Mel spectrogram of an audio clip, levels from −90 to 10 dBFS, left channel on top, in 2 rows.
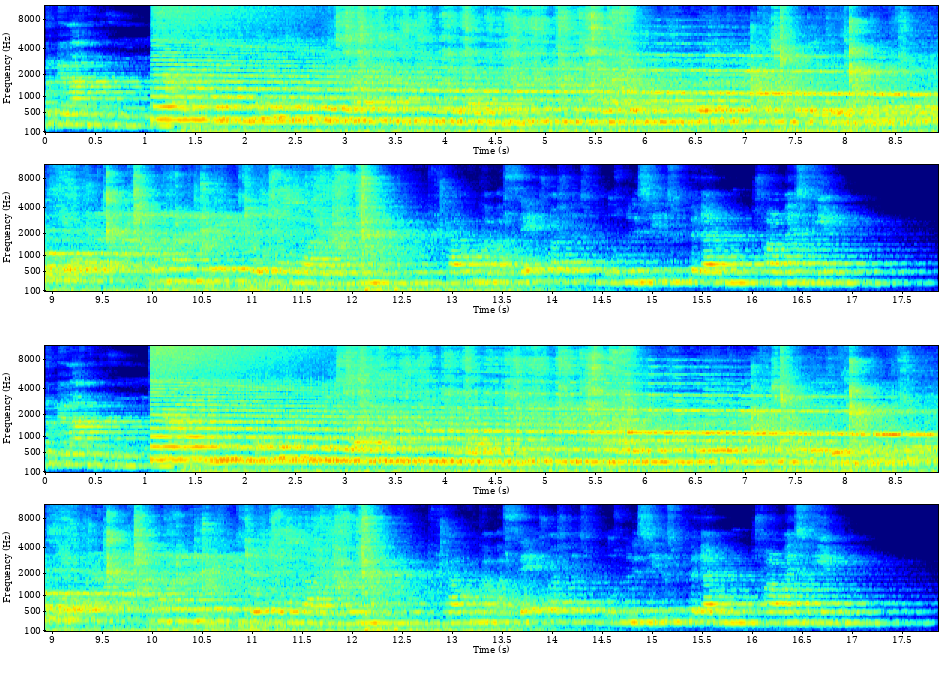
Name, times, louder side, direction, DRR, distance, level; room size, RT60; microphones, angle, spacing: voice 1, 0.0-1.5 5.3-5.7 9.9-10.3, equal, 30° left, -12 dB, 0.9 m, -32 dB
sound 1, 1.0-10.6, right 2 dB, 65° right, 0.3 m, -23 dB
Tearing, 1.2-13.6, equal, 75° left, 1.1 m, -25 dB
voice 2, 2.1-5.0 5.5-9.3 9.9-16.8, equal, 20° right, -12 dB, 0.6 m, -28 dB
sound 2, 4.9-11.5, left 1 dB, 45° left, 0.5 m, -32 dB
2.5 x 2.4 x 2.2 m, 2.5 s
head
